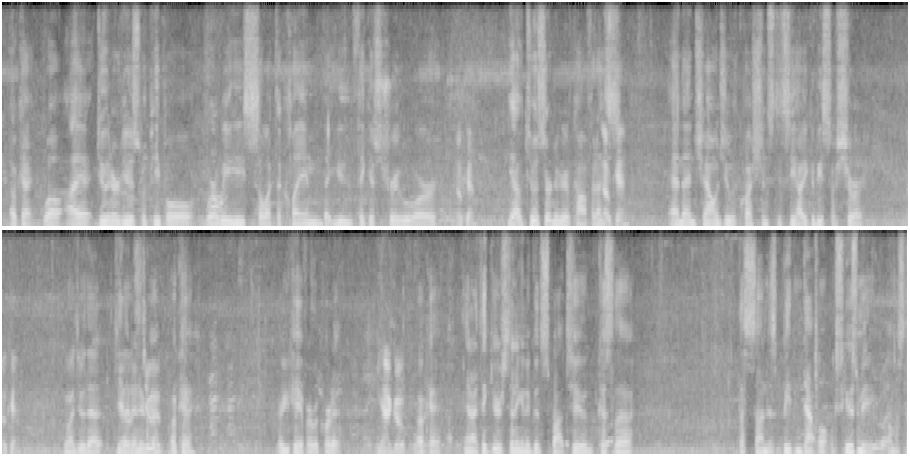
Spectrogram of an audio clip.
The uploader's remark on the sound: Location: San Antonio, Texas. Recorded w/Go-Pro.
